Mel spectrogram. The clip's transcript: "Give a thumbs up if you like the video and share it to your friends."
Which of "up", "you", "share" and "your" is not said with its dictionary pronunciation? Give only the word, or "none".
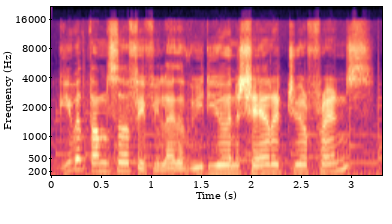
up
